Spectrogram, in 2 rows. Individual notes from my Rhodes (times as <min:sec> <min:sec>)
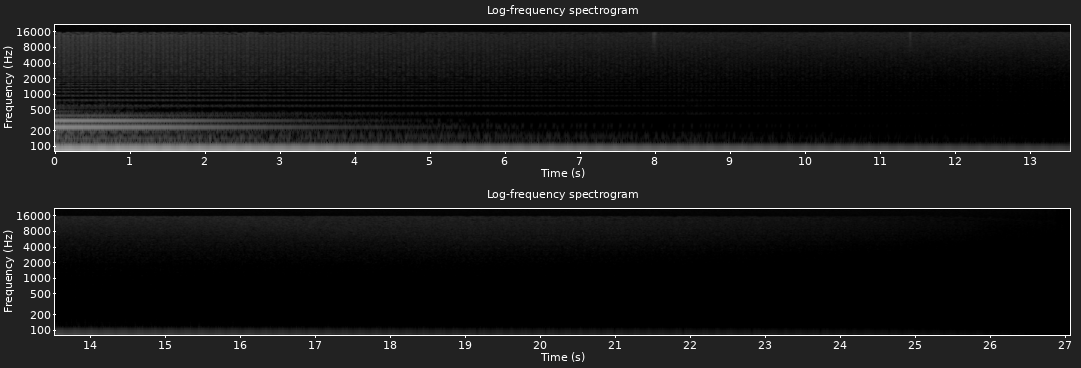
0:00.0 0:02.6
